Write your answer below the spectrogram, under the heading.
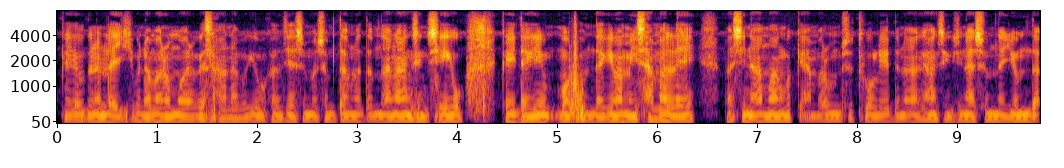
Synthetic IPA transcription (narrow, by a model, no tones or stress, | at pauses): kɐjdɐwdunɐlɐjkʰibɐnɐmɐɾomojɾɐɡɐsanɐbɐɡiwakʰɐlsiɐsumɐsumtɐmlɐtɐm̚nɐːŋaŋs̬iŋsiɡiwkɐjdɐɡimwapʰɐmdɐɡimamisamɐle | mɐsinɐːmaŋbɐkɐja̰mɐɾomsutʰok̚leɐdunɐːaŋsiŋsinɐːsumnɐjumdɐ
